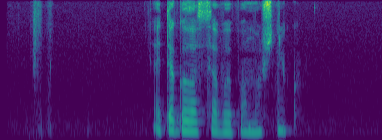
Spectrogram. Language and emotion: Russian, neutral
